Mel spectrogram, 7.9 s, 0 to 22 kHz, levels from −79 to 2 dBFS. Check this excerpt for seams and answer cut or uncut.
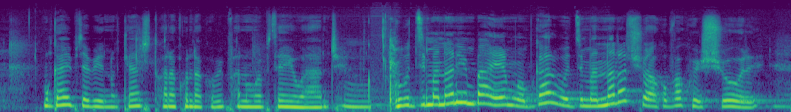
cut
